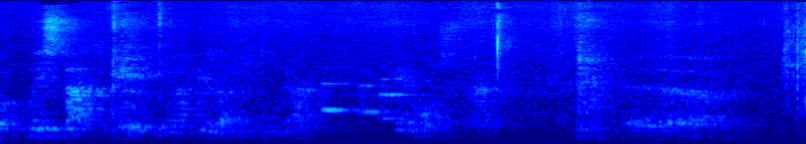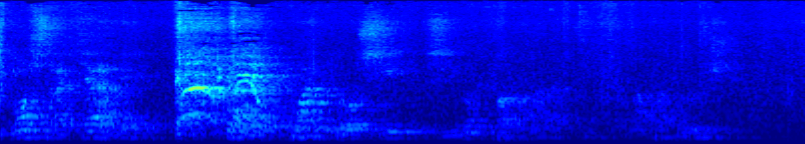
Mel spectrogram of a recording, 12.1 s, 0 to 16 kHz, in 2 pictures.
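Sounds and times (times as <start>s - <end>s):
melody of high notes: 2.4s - 3.5s.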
